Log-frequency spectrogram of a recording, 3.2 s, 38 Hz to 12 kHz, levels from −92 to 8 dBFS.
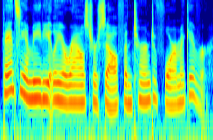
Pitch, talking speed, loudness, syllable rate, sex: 200 Hz, 190 wpm, -17 LUFS, 6.7 syllables/s, female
